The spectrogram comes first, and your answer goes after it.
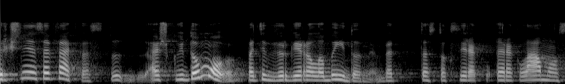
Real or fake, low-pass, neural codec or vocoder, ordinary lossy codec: real; 7.2 kHz; none; Opus, 64 kbps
